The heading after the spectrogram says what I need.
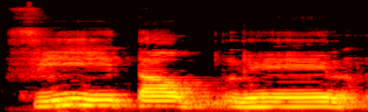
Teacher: makhrajul hurufnya adalah pipi bagian dalam, entah kanan atau kiri atau keduanya. Jadi agak mengembang biasanya.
